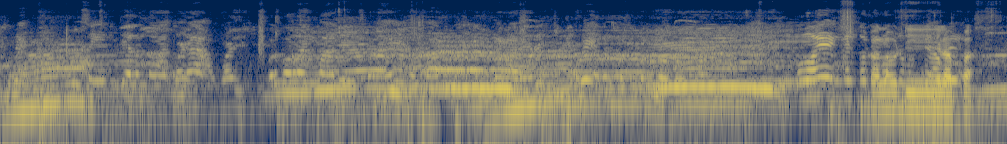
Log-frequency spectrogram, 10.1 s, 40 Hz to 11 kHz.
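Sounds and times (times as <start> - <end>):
cow mooing: 0.0 - 1.4, 3.0 - 8.0, 9.3 - 10.0.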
